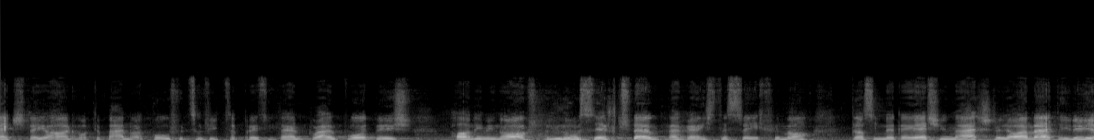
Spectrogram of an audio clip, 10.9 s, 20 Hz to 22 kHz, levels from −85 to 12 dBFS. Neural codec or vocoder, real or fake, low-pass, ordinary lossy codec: codec, 24 kHz, 0.9 kbps, WavTokenizer, medium music audio release; fake; 9.9 kHz; none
